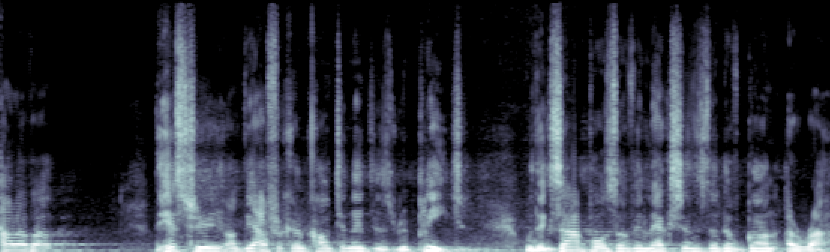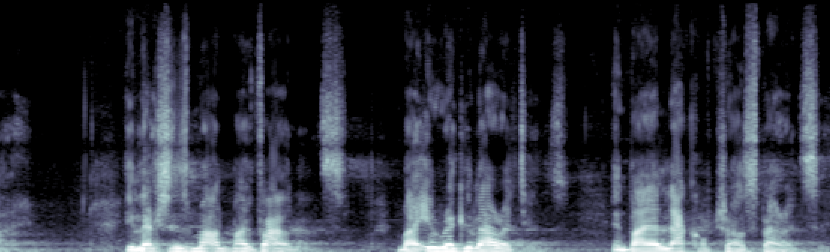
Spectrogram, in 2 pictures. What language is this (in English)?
English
